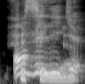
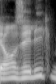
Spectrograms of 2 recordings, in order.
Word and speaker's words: Angélique: Fessienia, Envelig. Envelig, c'est chaud quand même. E-N-V-E-L-I-G. – C'est angélique, mais très très mal prononcé.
